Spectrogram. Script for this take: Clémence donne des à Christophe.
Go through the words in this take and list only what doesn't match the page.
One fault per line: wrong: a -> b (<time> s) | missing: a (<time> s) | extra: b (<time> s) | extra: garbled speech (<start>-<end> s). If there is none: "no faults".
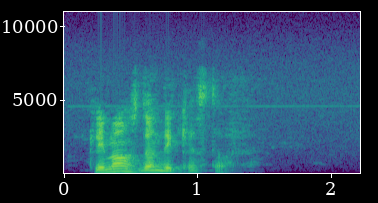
no faults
